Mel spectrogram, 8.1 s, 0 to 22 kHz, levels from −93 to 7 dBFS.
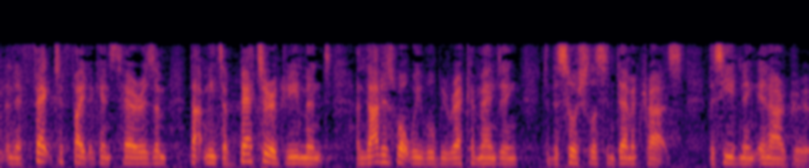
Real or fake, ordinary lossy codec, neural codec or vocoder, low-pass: real; Opus, 64 kbps; none; 7.2 kHz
